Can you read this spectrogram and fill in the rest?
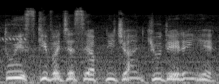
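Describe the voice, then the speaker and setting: A woman's voice: fairly high pitch, brisk, vocal fry, noisy background. A woman voicing a menacing, commanding female witch ghost in a cartoon horror story. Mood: angry, scolding. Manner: threatening, commanding.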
